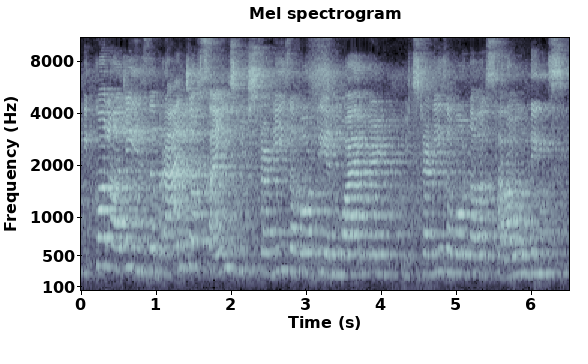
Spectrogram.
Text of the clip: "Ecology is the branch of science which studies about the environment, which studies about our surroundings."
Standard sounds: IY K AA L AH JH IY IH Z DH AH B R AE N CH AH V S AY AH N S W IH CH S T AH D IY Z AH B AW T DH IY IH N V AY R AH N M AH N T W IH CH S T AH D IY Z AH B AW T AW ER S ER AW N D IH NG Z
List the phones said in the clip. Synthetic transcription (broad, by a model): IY K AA L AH JH IY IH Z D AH B R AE N CH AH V S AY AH N S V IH CH S T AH D IY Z AH B AW T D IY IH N V AY AH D M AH N T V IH CH S T AH D IY Z AH B AW T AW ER S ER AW N D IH NG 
